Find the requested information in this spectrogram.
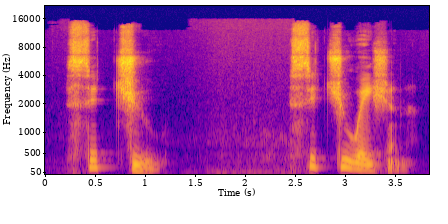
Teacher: so the second syllable is the long u like Boot and moon situ situation we have two vowels together the U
